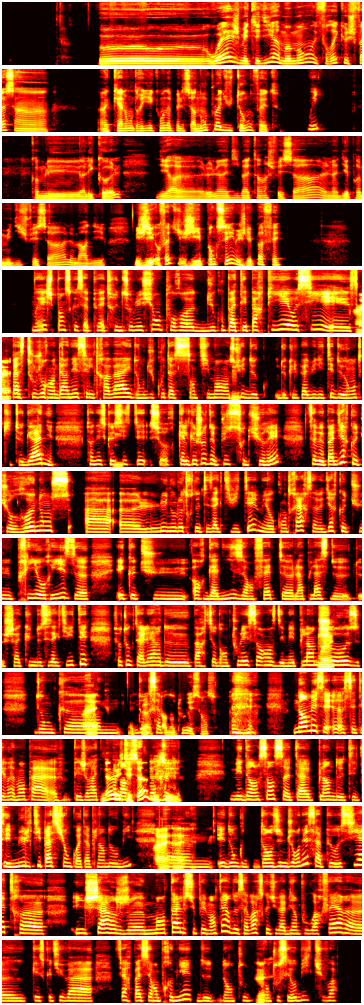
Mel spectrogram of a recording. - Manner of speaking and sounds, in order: drawn out: "Heu"; stressed: "renonces"; chuckle; chuckle
- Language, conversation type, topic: French, advice, Pourquoi est-ce que je me sens coupable de prendre du temps pour moi ?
